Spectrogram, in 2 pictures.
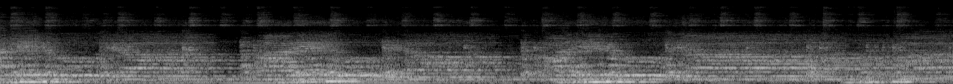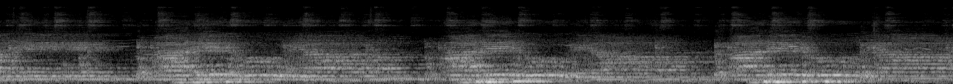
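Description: Youth group singing a gospel praise-and-worship song together, amplified through the church microphone, with a low bass note recurring about every three seconds.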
